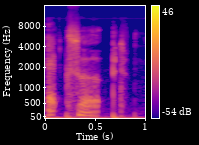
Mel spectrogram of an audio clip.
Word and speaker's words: excerpt: a very big effort and i think when you're listening it's very often too difficult to hear the difference between excerpt and excerpt yeah i'm very often the p just disappears okay but the pronunciation should be excerpt so anyway an excerpt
